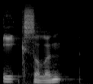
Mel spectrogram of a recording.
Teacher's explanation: he really, flattens out his E sounds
